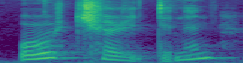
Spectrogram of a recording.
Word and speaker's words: orchard: 그 orchard는 과수원입니다. 취 발음이고요.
